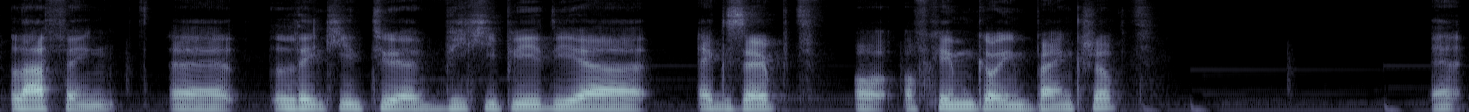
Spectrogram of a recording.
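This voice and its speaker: A man's voice: mid-range voice, darkish tone, clear, resonant tone, no room sound. A man commenting on online posts in a sarcastic, profane way, with many fillers and restarts. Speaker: streamer.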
